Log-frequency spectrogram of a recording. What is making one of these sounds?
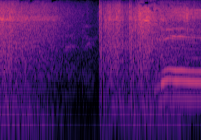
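A gun fires in sharp cracks.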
